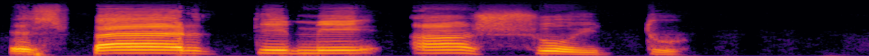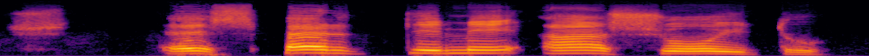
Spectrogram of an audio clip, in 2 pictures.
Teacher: 2M non se xeminan, non se duplican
